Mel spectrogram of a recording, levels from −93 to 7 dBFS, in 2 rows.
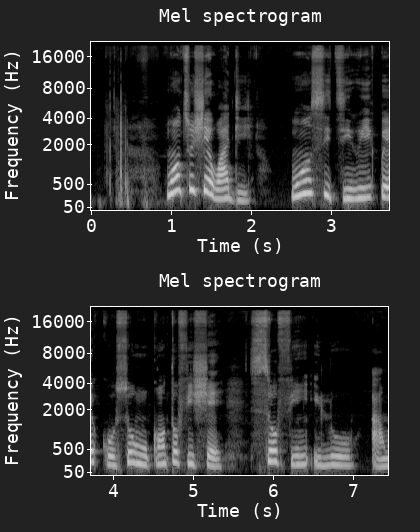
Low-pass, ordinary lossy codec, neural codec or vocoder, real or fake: none; none; vocoder, 48 kHz, 128 mel bands, Vocos; fake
